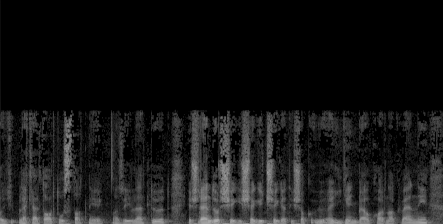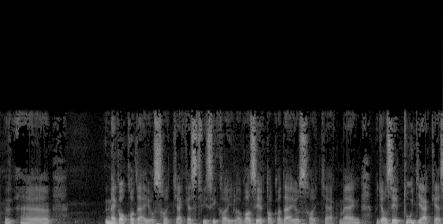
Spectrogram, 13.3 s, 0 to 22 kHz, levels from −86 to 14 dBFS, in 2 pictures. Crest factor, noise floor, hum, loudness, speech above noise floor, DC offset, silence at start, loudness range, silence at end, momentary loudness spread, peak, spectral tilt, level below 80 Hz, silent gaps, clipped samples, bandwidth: 22 dB; -56 dBFS; none; -27 LUFS; 28 dB; 0.4%; 0 s; 5 LU; 0 s; 10 LU; -6 dBFS; -4 dB/octave; -56 dBFS; none; under 0.1%; 11.5 kHz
